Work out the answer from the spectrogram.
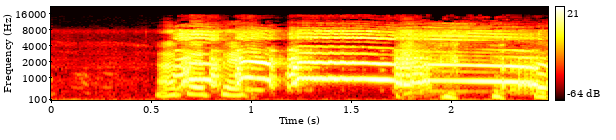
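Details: Black rooster with electric-blue reflections crowing enthusiastically in a garden on 1 September, one of three roosters kept: a loud harmonic crow opening with choppy syllables, then a long sustained note and a broken, falling finish.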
